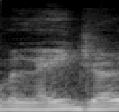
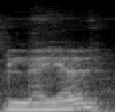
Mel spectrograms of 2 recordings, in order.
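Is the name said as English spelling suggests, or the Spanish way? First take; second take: English spelling; Spanish way. First: The name is read out as the spelling suggests. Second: The name is said with its native Spanish sounds. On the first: The speaker calls it wrong. "that's how it's written" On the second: The speaker calls it right. "it's actually pronounced Vallejo"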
